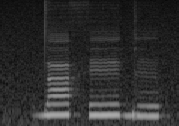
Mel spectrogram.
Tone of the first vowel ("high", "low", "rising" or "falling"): high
